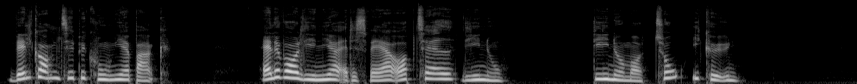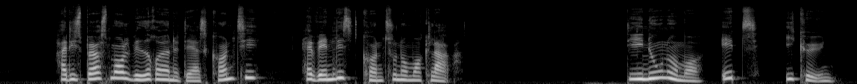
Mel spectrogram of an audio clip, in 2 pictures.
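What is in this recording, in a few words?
danish female ivr, voice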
